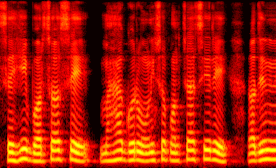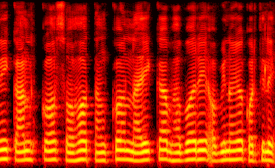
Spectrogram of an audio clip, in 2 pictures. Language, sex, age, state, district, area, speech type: Odia, male, 30-45, Odisha, Ganjam, urban, read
